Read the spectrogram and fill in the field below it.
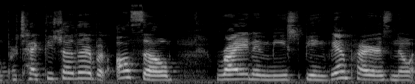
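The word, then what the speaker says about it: Rhian: gonna say his names it's like r h i a n Ryan and Mish and they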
